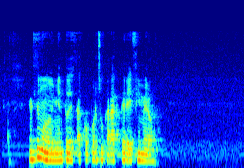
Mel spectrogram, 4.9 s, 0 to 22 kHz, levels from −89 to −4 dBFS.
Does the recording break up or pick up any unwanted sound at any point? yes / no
no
